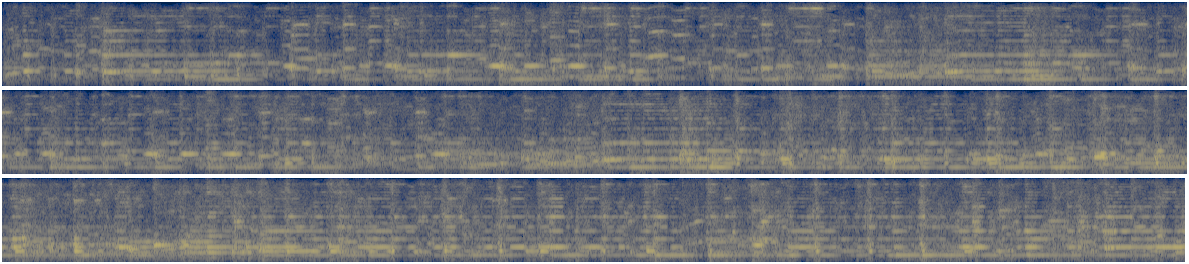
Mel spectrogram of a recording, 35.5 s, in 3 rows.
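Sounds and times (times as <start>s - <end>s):
mandolin tune: 0.0s - 35.5s.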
